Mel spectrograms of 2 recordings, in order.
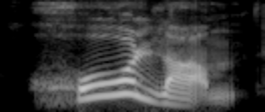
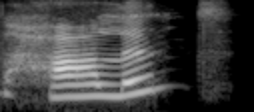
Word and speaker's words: Haaland: And with Håland as well, the two A's would make the last letter of the Norwegian alphabet, which is the letter O. O, Håland. Instead of Holland, if you ever see a Norwegian name with two A's, it will make the sound O.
